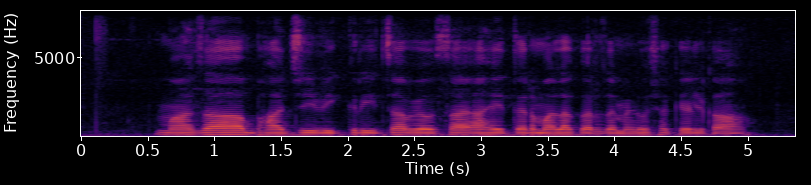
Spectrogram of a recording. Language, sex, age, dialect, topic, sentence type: Marathi, male, 18-24, Standard Marathi, banking, question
